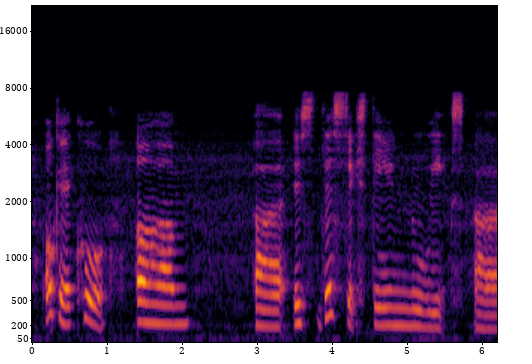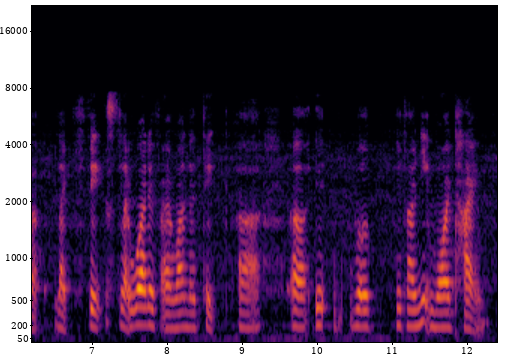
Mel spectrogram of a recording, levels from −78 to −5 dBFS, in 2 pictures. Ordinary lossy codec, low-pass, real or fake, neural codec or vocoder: none; none; fake; codec, 16 kHz, 16 kbps, FreqCodec, smaller model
